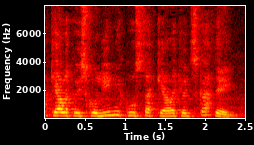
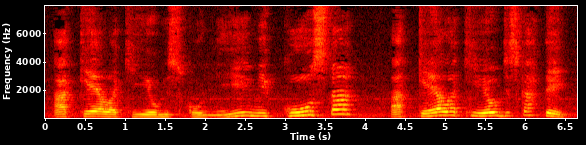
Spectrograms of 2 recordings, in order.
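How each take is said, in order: First: The sentence is spoken quickly. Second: The sentence is spoken slowly. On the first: The speaker calls it wrong. "Foi muito rápido" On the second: The speaker calls it right. "Vou falar então mais devagar"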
